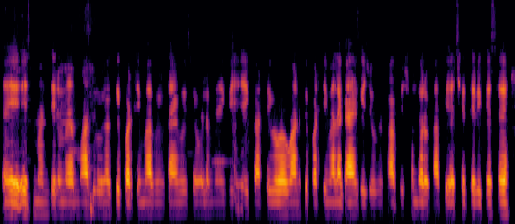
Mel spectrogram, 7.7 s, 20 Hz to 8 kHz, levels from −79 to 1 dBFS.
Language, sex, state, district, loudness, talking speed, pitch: Hindi, male, Uttar Pradesh, Etah, -23 LUFS, 180 wpm, 120 Hz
